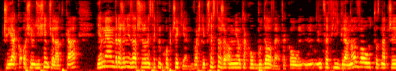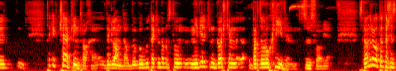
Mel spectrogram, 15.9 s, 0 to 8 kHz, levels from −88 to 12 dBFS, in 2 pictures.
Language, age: English, 30-49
